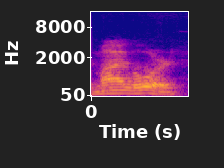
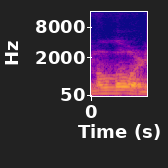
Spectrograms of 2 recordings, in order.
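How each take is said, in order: First: It is said the noble's way, with full 'my'. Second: It is said the commoner's way, reduced: m'lord.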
